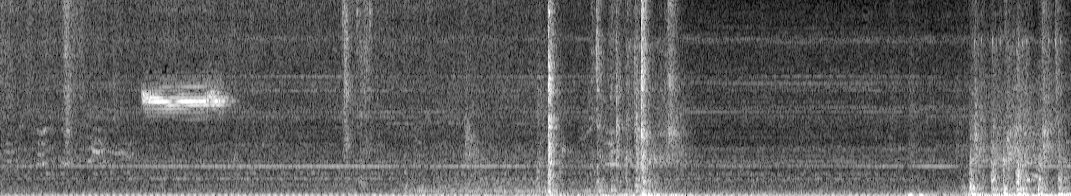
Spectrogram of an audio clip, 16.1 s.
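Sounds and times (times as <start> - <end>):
train running rumble: 0.0 - 16.0
sharp knocks and clacks: 14.5 - 16.0.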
